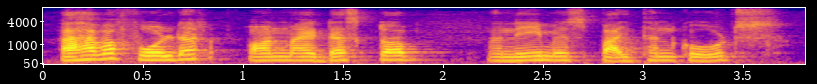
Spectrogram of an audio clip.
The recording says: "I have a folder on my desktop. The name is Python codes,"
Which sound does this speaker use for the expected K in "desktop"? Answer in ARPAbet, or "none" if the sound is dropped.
K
